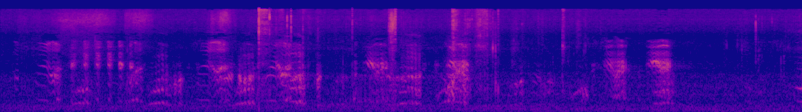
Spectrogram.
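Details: Frog; advertisement call; males calling to attract mates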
